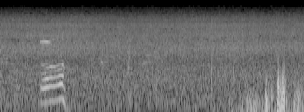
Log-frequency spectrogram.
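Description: Wind blowing across the phone's microphone: a steady rushing hiss, with gusts buffeting the mic in low rumbles near the end. A short voiced sound from the man comes about a second in.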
